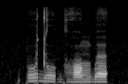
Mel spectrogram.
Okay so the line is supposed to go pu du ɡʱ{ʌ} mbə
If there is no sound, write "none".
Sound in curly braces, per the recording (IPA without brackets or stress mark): ɔ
